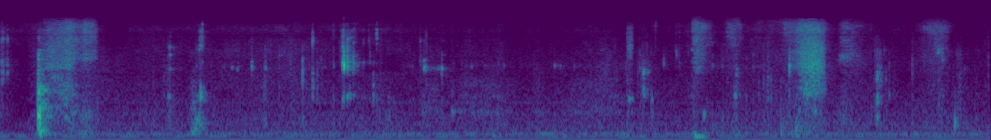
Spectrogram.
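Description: Wet chewing with crunchy bites and soft squishes at an irregular pace, followed by a gulping swallow, with no talking.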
